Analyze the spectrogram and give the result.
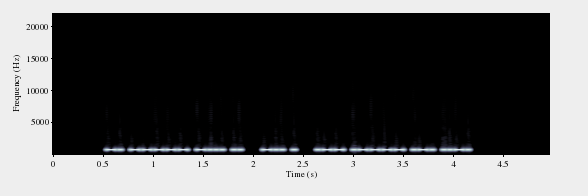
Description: Morse code, heard as a keyed tone, about 40 wpm, 700 Hz. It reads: N0BI DE W1RF
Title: USA Callsign DE Callsign - 4 Characters - 40wpm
